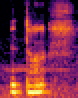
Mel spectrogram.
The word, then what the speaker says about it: Nadana: Nadonna, I have been saying her name wrong.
